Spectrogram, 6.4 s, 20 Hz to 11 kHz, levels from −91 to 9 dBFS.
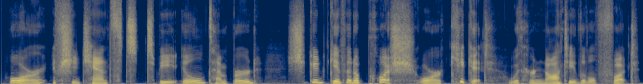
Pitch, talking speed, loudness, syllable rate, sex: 190 Hz, 205 wpm, -19 LUFS, 4.7 syllables/s, female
